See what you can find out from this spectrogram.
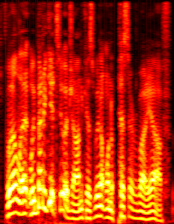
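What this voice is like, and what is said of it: Deep bass voice from a cold. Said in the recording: “I've got that bass that I've got a cold. I've got the bass voice.”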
